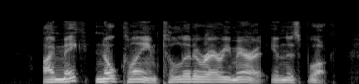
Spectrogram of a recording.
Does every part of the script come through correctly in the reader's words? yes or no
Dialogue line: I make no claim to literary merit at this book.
no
